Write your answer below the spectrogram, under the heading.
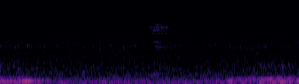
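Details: Maine Coon Django snoring while asleep in a hand-shaped armchair in the morning: faint low rumbling breaths at the start and again at the end, a quiet lull between, in a hushed room.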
